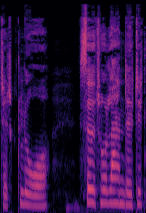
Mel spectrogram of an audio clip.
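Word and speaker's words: gloire: Divine ambition which he might call lir he pronounced it glore so that Orlando did not at first catch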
